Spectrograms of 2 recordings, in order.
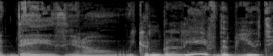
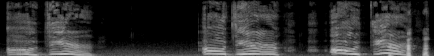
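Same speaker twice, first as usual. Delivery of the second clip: put-on much higher, louder, tearful little-kid cry of Oh, dear; imitated crying toddler; 13 semitones higher, 5 dB louder, much slower than usual. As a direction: wail it like a small child pointing at something.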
